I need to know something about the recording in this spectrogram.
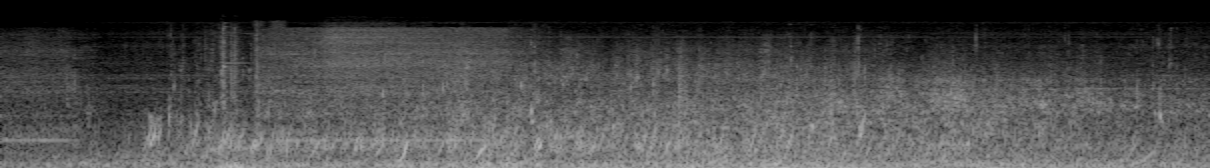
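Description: Thick liquid bubbles and churns loudly close by.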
